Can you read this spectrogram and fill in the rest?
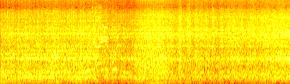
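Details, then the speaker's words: E-rickshaw with one rear wheel raised, run at full throttle: loud steady rough grinding roar that arose suddenly, seemingly from the drive motor, though wheel or crown gear also suspected; being isolated by lifting each wheel. "Full तो आपने देखा कितनी तेज इस पहिए से आवाज आ रही है जैसे लग रहा है इस पहिए से आवाज आ रही है या ऐसा भी लग रहा है कि मोटर से आवाज आ रही है"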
